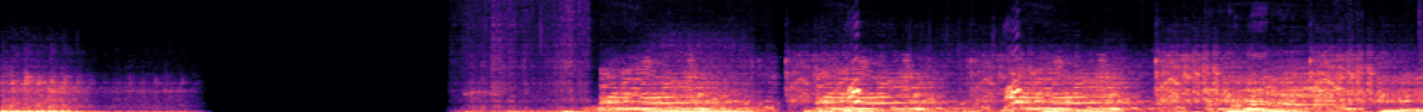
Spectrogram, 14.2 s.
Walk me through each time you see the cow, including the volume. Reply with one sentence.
You can hear the cow from 4.5 to 14.2 s, at a steady volume.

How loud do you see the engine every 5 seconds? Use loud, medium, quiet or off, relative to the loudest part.
medium, medium, loud.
